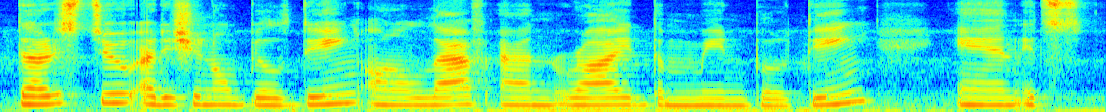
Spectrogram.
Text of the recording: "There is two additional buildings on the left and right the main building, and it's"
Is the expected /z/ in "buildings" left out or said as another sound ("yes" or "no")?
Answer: yes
